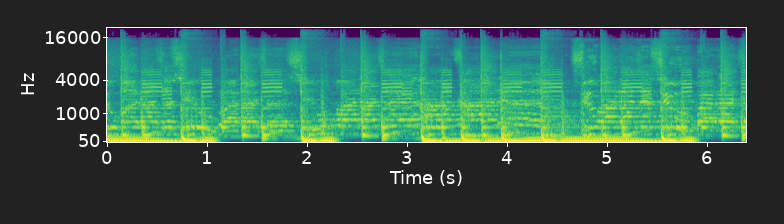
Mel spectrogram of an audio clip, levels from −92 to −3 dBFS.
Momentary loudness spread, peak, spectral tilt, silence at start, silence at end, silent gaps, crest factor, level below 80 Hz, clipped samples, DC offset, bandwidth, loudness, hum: 4 LU; 0 dBFS; -4.5 dB/octave; 0 s; 0 s; none; 8 dB; -10 dBFS; under 0.1%; under 0.1%; 20 kHz; -10 LUFS; none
